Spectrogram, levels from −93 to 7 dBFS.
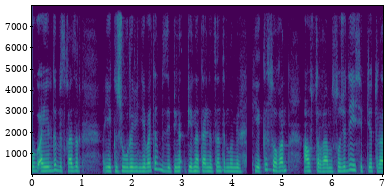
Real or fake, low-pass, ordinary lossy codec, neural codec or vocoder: real; none; none; none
